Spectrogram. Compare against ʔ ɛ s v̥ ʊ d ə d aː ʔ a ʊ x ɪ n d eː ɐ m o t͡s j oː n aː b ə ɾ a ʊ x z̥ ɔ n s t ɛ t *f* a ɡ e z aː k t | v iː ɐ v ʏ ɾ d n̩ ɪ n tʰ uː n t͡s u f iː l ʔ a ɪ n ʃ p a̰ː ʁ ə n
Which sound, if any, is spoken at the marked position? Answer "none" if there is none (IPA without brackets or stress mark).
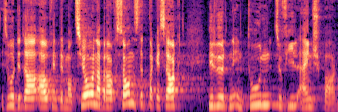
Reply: v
